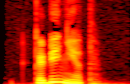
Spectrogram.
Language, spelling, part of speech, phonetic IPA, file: Russian, кабинет, noun, [kəbʲɪˈnʲet], Ru-кабинет.ogg
- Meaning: 1. office (building or room), private office, home office 2. study (room) 3. examination room 4. massage parlor 5. cabinet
